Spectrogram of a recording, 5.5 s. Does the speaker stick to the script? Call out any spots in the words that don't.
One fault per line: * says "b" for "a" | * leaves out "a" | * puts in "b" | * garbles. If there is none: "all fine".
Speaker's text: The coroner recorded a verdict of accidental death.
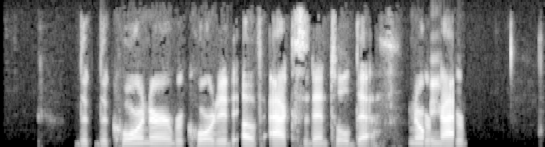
* puts in "the"
* leaves out "a verdict"
* garbles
